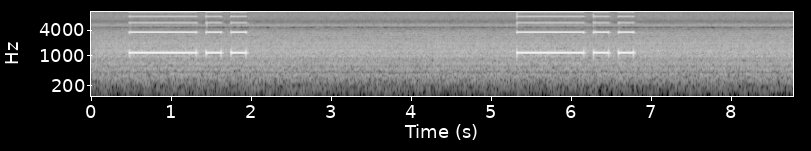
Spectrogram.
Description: Beep code, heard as beeps from a small speaker, played twice, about 1200 Hz. 1 long, 2 short. In Award, IBM and AMI BIOS tables: video adapter failure.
